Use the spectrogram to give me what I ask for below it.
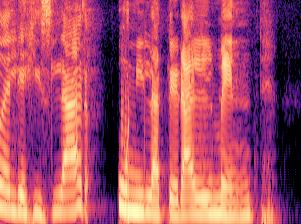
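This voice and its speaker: A woman with a Costa Rican accent at a very slow pace. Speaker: invited international speaker on food labeling. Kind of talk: conference presentation. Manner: halting, with frequent self-corrections.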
